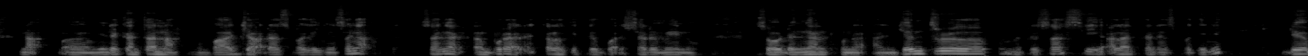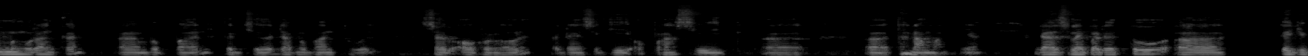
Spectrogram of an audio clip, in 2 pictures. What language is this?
Malay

